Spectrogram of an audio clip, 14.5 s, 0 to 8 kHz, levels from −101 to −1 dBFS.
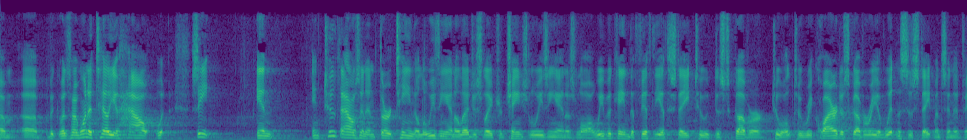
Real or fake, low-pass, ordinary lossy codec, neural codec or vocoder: real; 7.2 kHz; MP3, 48 kbps; none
